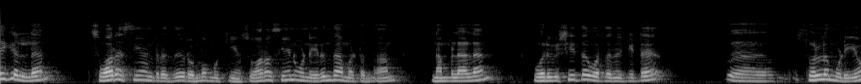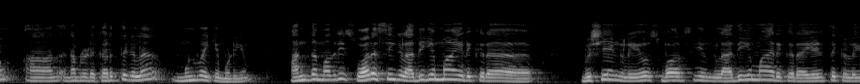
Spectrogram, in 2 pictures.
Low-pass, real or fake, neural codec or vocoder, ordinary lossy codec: none; real; none; none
